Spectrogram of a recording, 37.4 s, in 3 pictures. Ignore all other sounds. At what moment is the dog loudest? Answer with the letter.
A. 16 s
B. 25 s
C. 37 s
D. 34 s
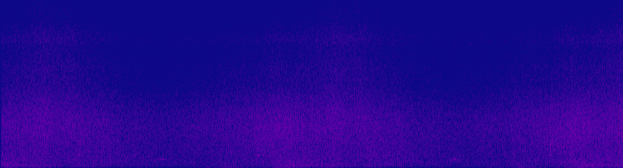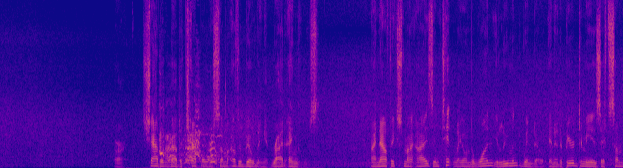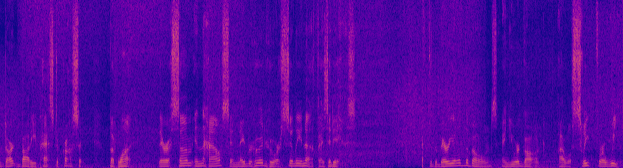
A.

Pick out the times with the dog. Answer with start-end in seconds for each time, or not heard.
15.6-17.1.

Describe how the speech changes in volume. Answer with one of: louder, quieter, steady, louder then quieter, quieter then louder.
steady.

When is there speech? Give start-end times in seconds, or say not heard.
14.8-18.8, 19.9-32.1, 33.4-37.3.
